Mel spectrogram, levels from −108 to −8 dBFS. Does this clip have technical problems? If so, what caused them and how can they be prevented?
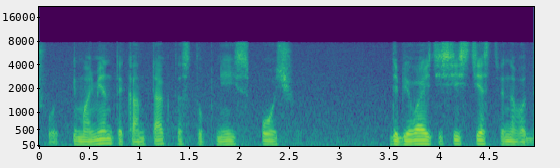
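No, there's nothing wrong here: the speech has come through the call connection as expected, with the top end stopping at about 7 kHz as that codec does and only a low level of room noise well underneath.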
